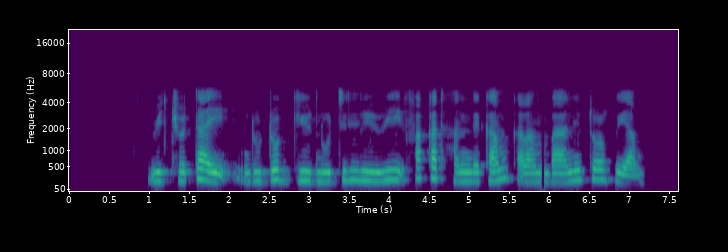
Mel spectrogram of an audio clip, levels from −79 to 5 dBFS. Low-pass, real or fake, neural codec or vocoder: 5.4 kHz; real; none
